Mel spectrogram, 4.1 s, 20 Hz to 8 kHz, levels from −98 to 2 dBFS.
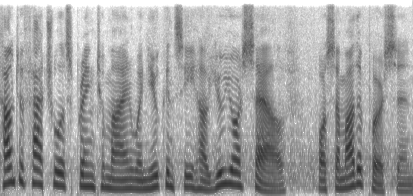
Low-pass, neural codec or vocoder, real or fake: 7.2 kHz; none; real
